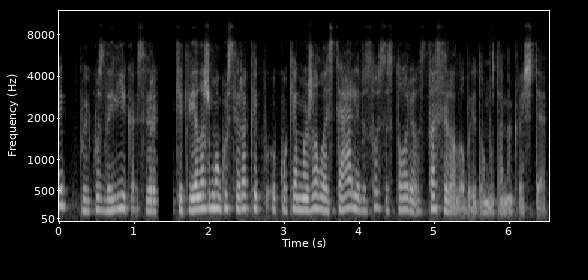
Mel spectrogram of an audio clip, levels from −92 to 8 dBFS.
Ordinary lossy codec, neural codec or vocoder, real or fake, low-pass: Opus, 32 kbps; none; real; 7.2 kHz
